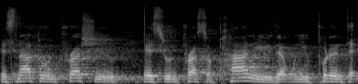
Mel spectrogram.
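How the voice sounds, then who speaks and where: A man with an American accent at a medium pitch and a fairly quick pace, ordinary pitch variation, audible room echo and noticeable background noise. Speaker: success coach. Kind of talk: motivational talk. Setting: stage with audience. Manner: animated.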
